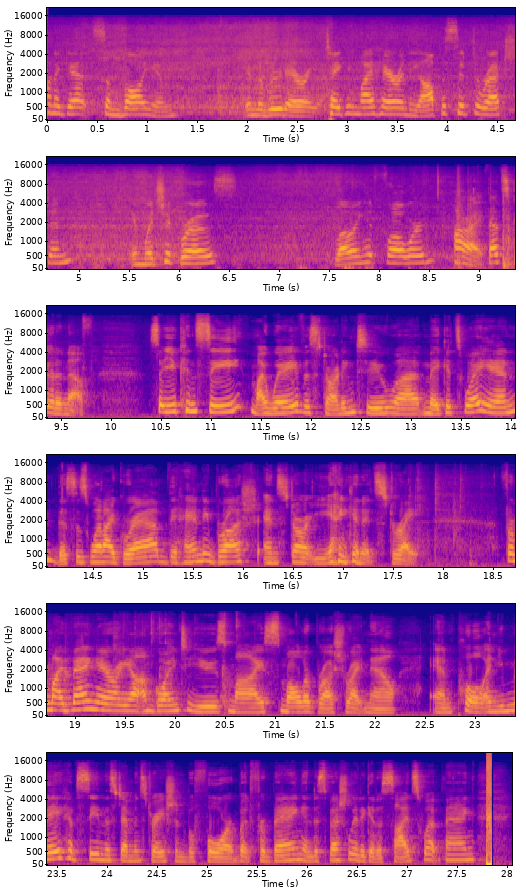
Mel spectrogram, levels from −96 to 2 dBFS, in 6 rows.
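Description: At 27.79 s, near the very end, a block of metadata is handed to the decoder as though it were audio, the fault known as file tags played as audio. The tag block holds text followed by zero padding. The text bytes become a loud, harsh rasp pushed off-centre, because character codes all sit on one side of zero. The padding then reads as flat silence, so the burst ends abruptly at 27.86 s with hard edges at both ends.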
